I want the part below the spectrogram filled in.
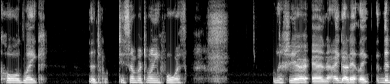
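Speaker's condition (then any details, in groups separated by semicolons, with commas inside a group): Cerebral palsy; uses walker, no wheelchair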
